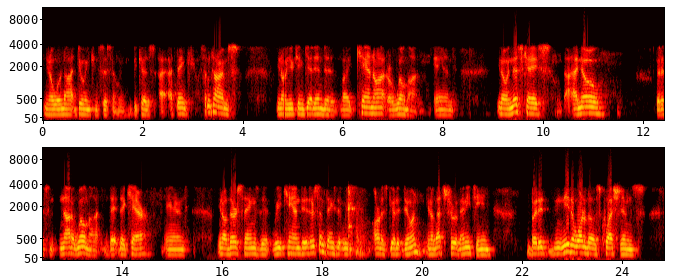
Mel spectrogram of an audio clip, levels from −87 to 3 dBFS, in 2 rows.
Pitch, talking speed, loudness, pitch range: 125 Hz, 175 wpm, -32 LUFS, 115-135 Hz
